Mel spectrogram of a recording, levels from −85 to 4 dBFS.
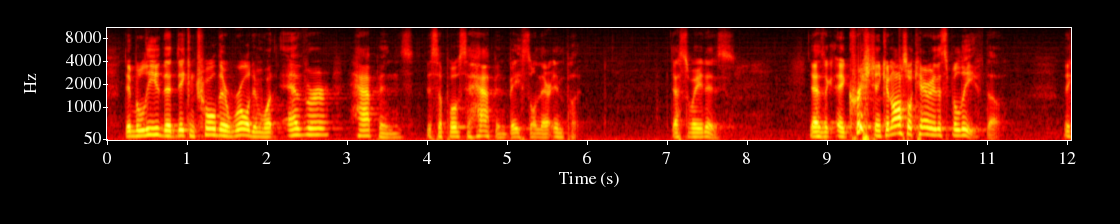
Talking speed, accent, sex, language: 170 wpm, American, male, English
